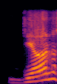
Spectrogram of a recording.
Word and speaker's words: ज्ञ: लेकिन उच्चारण इस तरह नहीं होगा। उच्चारण इसको क्या बोलते हैं आधुनिक रूप से? इसको आप लोग ज्ञा बोलते हो।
